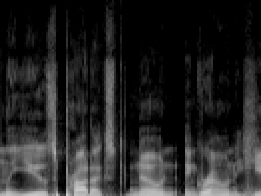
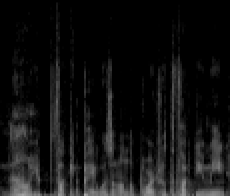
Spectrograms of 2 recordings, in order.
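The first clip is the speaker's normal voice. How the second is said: whispered retort; 4 semitones lower, 13 dB quieter, faster than usual. Retold or imitated. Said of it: "And I was like".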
